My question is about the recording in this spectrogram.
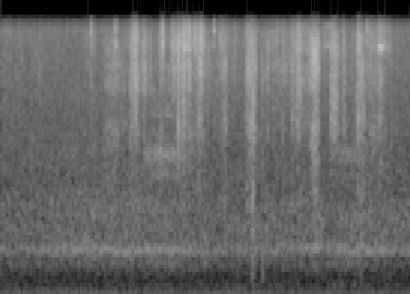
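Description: Footsteps crunching in fresh snow, starting about a second in: clusters of sharp crackles roughly every half second over a faint steady background hiss.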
